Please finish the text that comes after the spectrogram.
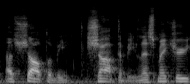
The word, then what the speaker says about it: Shatibi: Now, how would you pronounce his name? Shatibi.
